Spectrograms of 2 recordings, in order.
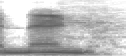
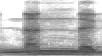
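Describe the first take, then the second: First: The vowel sounds like the 'a' in 'cat'. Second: The vowel sounds like the 'u' in 'cut'. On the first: The speaker calls it right. "इसका जो word है वो नैंड है" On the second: The speaker calls it wrong. "आप नंद gate बोलेंगे"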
